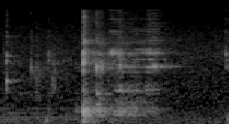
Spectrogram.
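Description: A metal fork clinks once against a ceramic plate a little under a second in, ringing briefly, as a slice of mango is speared from the plate.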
